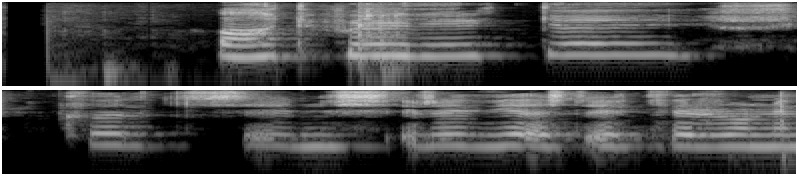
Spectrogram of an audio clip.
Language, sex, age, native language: Icelandic, female, 11, Icelandic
